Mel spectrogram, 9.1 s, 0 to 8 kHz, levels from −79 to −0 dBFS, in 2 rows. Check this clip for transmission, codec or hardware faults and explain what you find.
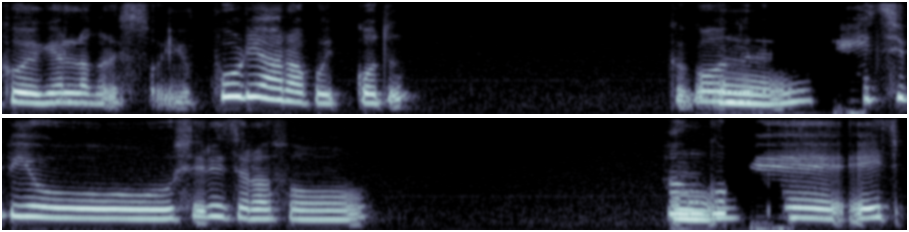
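One fault kind appears twice: speech suppressed in double talk. From 3.75 to 4.33 s and again from 8.15 to 8.46 s, the speech drops sharply, by roughly 40 dB at its deepest. About half a second is affected in the first event and about 0.3 s in the second. The likely cause is an echo canceller that, with both sides talking at once, could not separate the near talker from loudspeaker echo and attenuated both. The cut-off above 8 kHz comes from the call's microphone processing, which is working normally.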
